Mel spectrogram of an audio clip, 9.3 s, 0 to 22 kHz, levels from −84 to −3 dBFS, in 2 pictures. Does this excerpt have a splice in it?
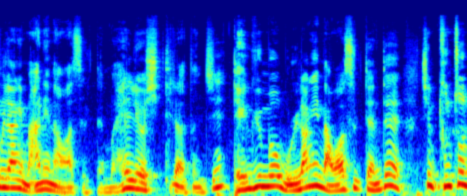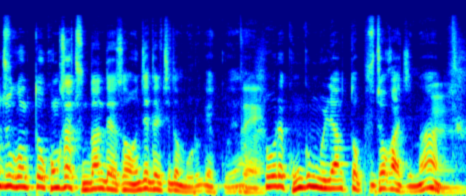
yes; 1 cut; at 7.2 s

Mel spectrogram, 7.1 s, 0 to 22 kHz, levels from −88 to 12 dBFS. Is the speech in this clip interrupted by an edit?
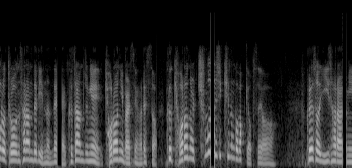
no; 0 cuts

